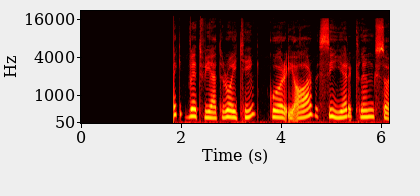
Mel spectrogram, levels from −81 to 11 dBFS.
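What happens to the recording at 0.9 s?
At 0.9 s there is only digital silence, part of a cut-off start lasting until 1.86 s. Capture began late, so speech jumps in mid-sound with no attack: a flat waveform, then a hard vertical edge.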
